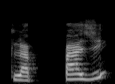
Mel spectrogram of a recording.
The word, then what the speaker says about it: Tlapalli: Cuando son dos Ls, ¿se pronuncia una sola? La pali, Crayolas. Tlapalli o tlapali, Tlapalli. es tlapali, Ah, ¿qué más?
